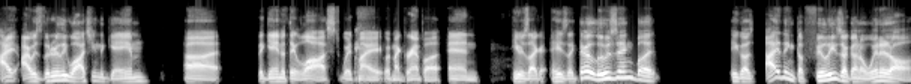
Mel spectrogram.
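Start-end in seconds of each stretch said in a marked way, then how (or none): 10.2-12.2 put-on thick Greek accent, higher, faster. Retelling grandpa's prediction during the game, in a thick Greek accent. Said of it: "in his thick Greek accent".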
